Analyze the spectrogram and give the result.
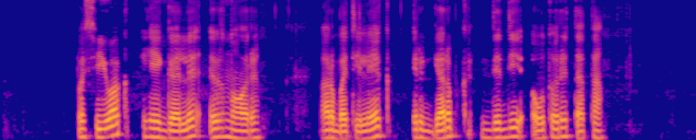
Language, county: Lithuanian, Kaunas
